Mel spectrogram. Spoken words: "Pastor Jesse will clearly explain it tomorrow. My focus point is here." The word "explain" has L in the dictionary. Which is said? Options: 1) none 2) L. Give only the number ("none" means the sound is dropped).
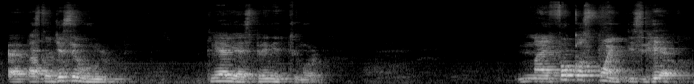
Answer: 2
